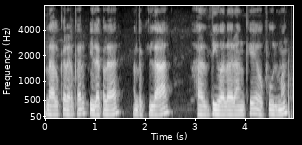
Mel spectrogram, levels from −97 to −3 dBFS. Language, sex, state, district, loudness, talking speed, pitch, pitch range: Chhattisgarhi, male, Chhattisgarh, Raigarh, -18 LUFS, 155 wpm, 115 Hz, 115-130 Hz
